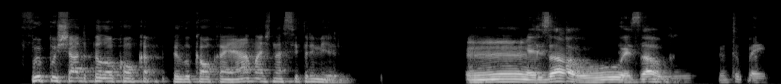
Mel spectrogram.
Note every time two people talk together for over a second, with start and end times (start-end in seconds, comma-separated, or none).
none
